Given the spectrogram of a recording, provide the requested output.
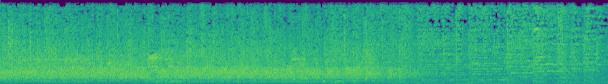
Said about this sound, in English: Let's give a big round of applause to David Stern. Thank you, David.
